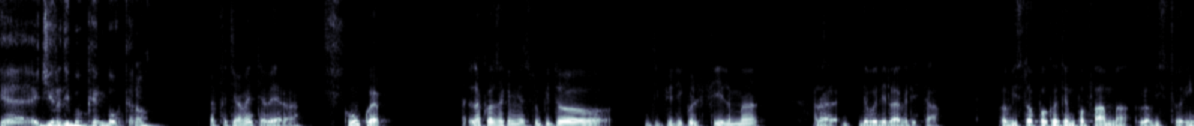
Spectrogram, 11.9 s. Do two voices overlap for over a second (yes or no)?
no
